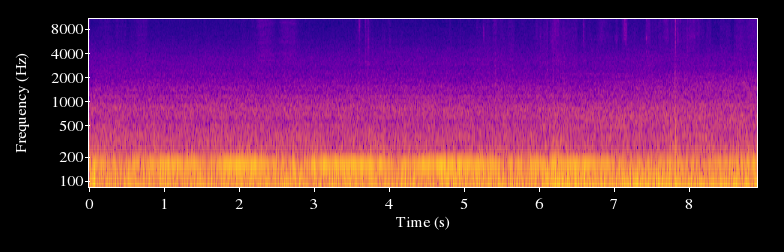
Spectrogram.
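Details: 2014 BMW X3 steady low hum at 50-60 mph cruising, even pitch under road noise; found to be a bad wheel bearing/hub.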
